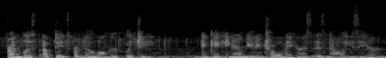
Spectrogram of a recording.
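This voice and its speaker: A woman playing a tech reporter on a galactic wartime radio show, reading a scripted update in a brisk, rallying way. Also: mid-range voice, muffled recording, lightly acted. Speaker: radio news presenter.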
